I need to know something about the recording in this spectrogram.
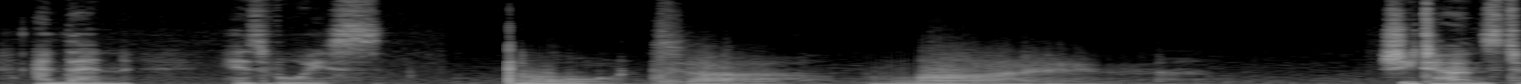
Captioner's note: voice distortion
